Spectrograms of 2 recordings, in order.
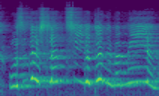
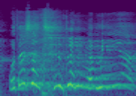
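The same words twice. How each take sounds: First: Much higher, louder, fast whiny yell; mock angry shout. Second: Raised, a touch louder, half-laughing complaint; mock angry. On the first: Streamer insisting to viewers she is angry, hammed-up shouting whine. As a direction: blow up in hammed-up fury at chat. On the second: Streamer telling viewers she is squinting at them angrily, mild mock anger. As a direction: pretend to be cross with chat. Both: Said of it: "我生气了".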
